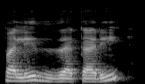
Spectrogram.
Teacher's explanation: لام کی زیر کو ذال کے ساتھ نرمی کے ساتھ ادا کرنا ہے، حرکت کو لمبا نہیں کریں گے، را باریک پڑھا جائے گا اپنے زیر کی وجہ سے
